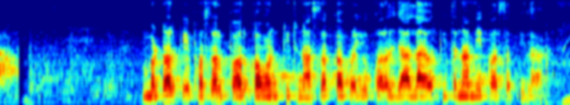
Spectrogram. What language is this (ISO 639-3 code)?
bho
